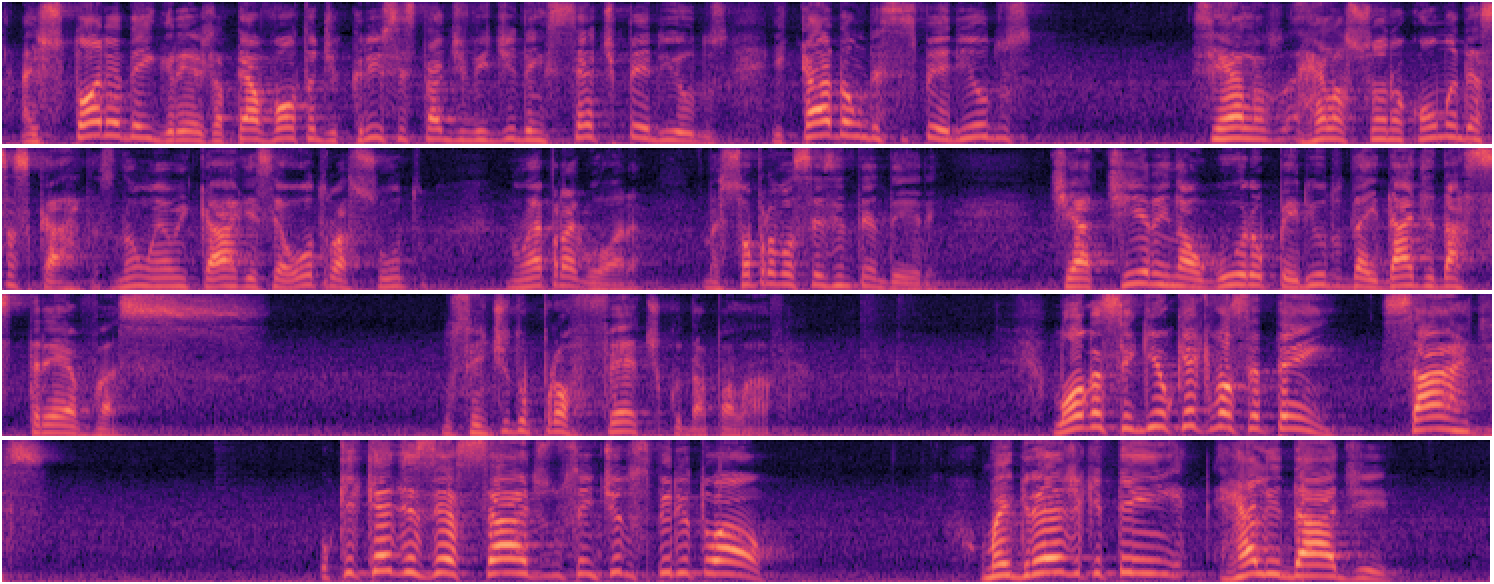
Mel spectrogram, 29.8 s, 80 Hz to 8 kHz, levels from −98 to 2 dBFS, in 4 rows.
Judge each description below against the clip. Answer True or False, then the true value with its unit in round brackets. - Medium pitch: True (180 Hz)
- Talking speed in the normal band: True (155 wpm)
